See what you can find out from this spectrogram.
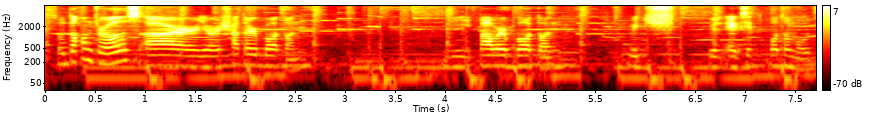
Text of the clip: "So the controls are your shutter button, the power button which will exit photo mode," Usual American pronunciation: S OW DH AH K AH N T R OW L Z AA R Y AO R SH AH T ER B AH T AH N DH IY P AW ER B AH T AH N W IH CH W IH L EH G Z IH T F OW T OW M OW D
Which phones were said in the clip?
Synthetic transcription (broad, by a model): S OW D AH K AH N T R OW L S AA R Y AO R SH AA T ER B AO T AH N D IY P AW ER B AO T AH N W IH CH W IH L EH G S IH T P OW T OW M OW D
